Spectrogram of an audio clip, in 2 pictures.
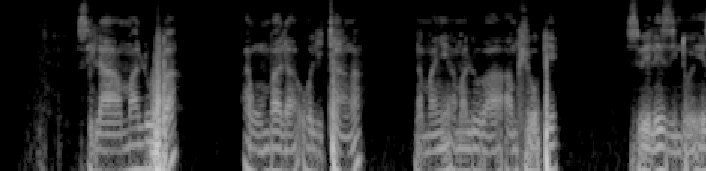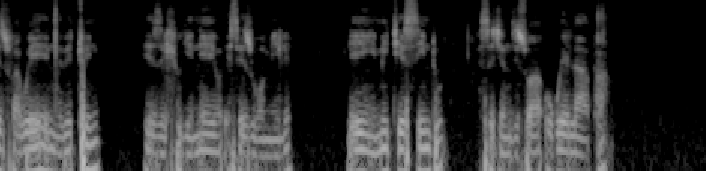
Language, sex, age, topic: North Ndebele, male, 50+, health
